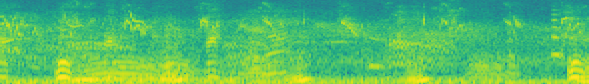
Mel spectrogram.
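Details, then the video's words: An Australian shelduck gives low, nasal honking calls, several arched notes repeated about every half second, with other waterfowl calling faintly behind. "Australische casarca (Tadorna tadornoides)"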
